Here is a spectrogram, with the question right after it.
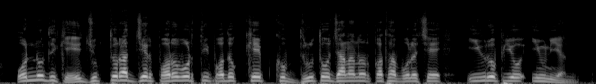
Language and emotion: Bengali, neutral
